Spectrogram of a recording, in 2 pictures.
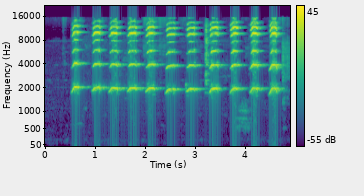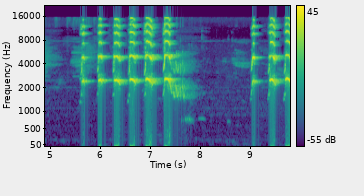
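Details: Black-capped lory calls used for trapping and training other lories: a long fast series of clear whistled notes, then a burst of harsher harmonic notes, a pause, and two more notes at the end.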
